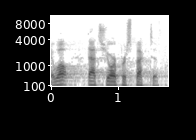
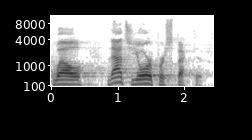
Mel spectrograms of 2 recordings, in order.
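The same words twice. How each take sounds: First: Said in the usual way. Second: Louder, higher dismissive quote. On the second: Retold or imitated. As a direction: brush off the other view. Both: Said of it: "Things like".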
